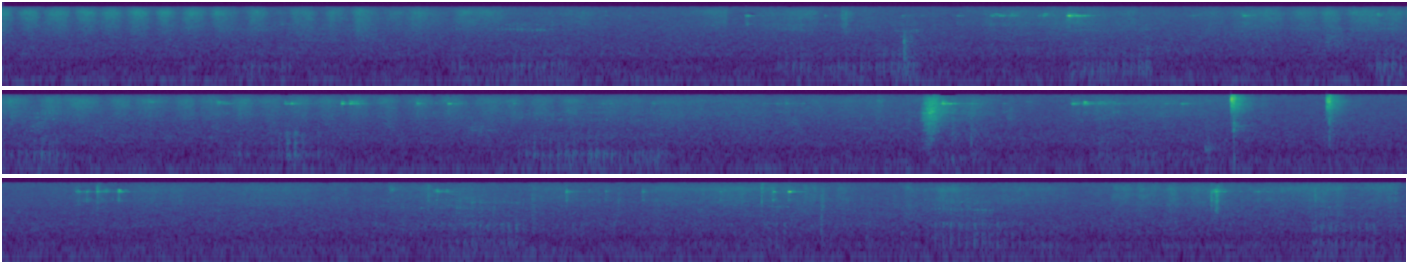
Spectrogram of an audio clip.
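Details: A Siamese cat seeking attention purrs steadily, a low rumbling throb that swells and fades with each breath.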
